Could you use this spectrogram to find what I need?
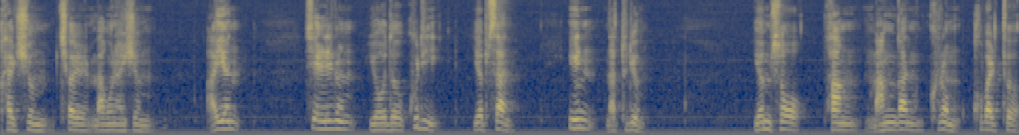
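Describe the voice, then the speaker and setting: A man talks very slowly, stopping often for long pauses. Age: 70s. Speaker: health vlogger, stroke survivor. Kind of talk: scripted narration.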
